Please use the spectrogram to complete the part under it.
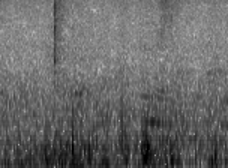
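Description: Wind buffets a microphone outdoors in uneven, rumbling gusts with low thumps and a brief crackle, loud and close with no clear voice.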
